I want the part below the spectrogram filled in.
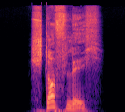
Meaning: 1. material, physical, substantial (having to do with the material world) 2. regarding subject matter, thematic, with regard to the subject 3. made of cloth
- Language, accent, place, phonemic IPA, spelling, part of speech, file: German, Germany, Berlin, /ˈʃtɔflɪç/, stofflich, adjective, De-stofflich.ogg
